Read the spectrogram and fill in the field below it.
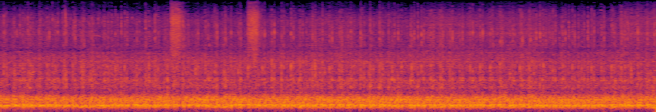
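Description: Nitrous-equipped Suzuki drag racing motorcycles sit at the starting line, their engines idling in a steady, continuous rumble with a couple of brief sharper bursts, loud and close, with no talk.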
